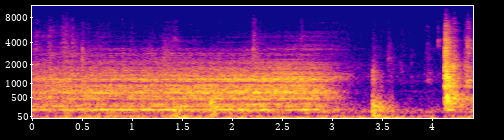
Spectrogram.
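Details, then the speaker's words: Two-pipe fan coil unit with a bad, rusted valve actuator whose spring would not return. With the spring released, the steady water-rushing hiss stops with a clunk as the valve shuts fully. "the sound is gone we had a bad actuator just one thing after another"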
